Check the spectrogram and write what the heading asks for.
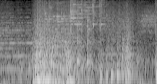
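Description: A hit about half a second in, then something shattering, its pieces ringing and scattering for about a second, over music.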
